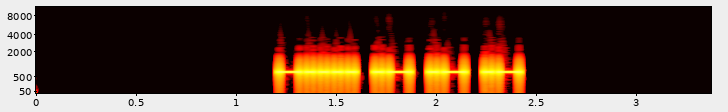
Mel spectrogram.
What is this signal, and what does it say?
Morse code, heard as a keyed tone, about 34 wpm, 700 Hz. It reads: 6AAA
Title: Common Cut Numbers - 4-Digit 35wpm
